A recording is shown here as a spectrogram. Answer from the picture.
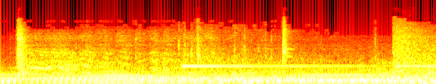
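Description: A few sharp clicks in a car, then a steady single-pitch warning tone starts about a second in: the car's door-open alert. Music plays underneath.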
